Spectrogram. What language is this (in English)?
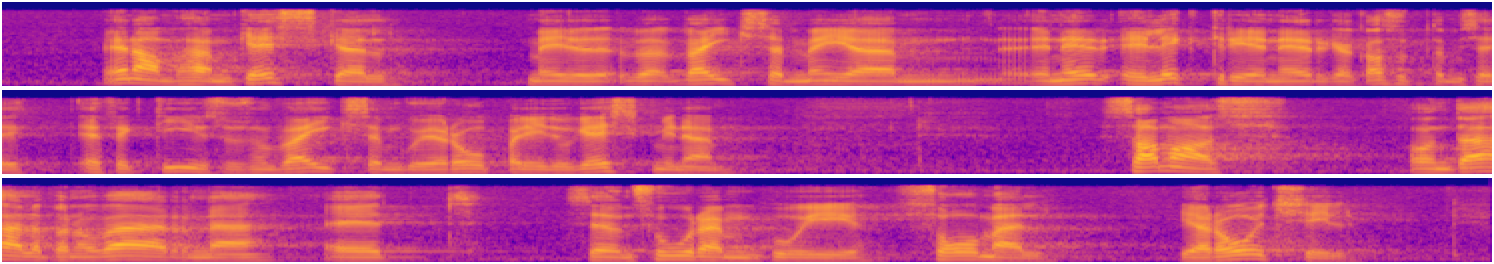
Estonian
